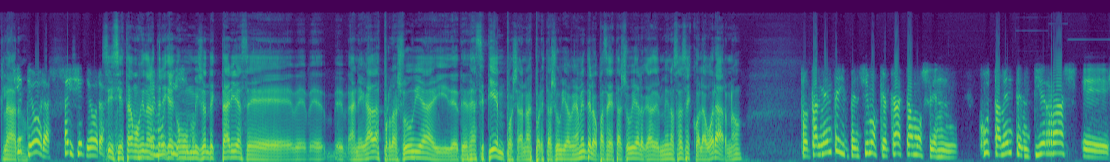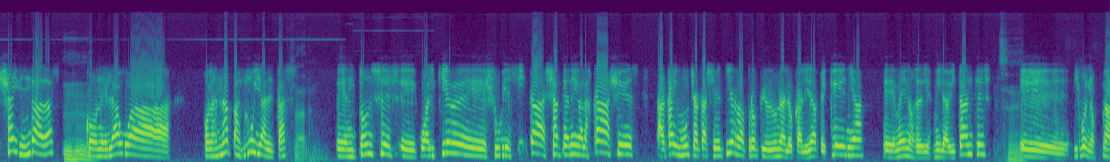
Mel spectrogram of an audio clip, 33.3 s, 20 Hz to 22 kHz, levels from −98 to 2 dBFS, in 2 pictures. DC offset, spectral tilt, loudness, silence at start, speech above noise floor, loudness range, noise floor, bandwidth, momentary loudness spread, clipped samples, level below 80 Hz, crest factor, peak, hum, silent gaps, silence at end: under 0.1%; -7 dB/octave; -16 LUFS; 0 s; 34 dB; 2 LU; -49 dBFS; 12.5 kHz; 6 LU; under 0.1%; -42 dBFS; 14 dB; 0 dBFS; none; none; 0 s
